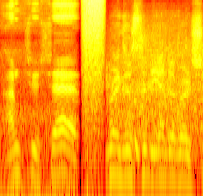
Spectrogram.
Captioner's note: static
